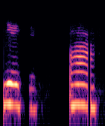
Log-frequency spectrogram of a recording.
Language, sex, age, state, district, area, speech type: Urdu, other, 18-30, Uttar Pradesh, Mau, urban, conversation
